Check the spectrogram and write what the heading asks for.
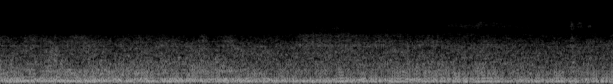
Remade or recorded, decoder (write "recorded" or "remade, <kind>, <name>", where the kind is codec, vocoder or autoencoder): remade, vocoder, HiFi-GAN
